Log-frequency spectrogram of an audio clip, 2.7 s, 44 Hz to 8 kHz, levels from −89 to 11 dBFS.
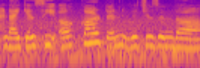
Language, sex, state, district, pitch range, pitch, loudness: English, female, Punjab, Kapurthala, 220-245 Hz, 235 Hz, -15 LUFS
